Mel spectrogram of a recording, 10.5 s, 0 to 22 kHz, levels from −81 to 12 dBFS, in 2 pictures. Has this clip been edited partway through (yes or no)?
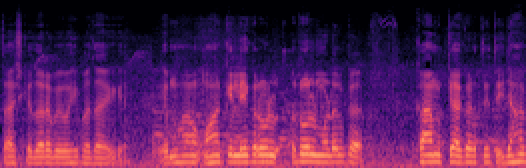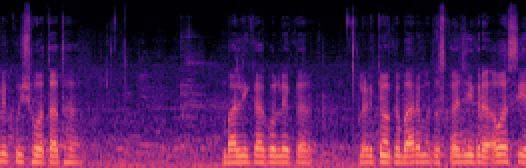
yes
